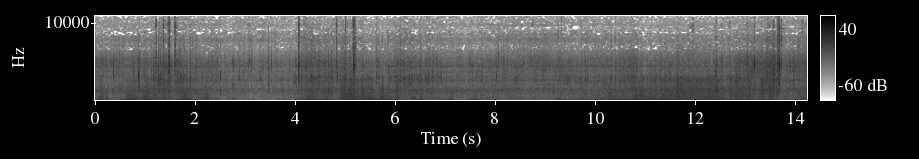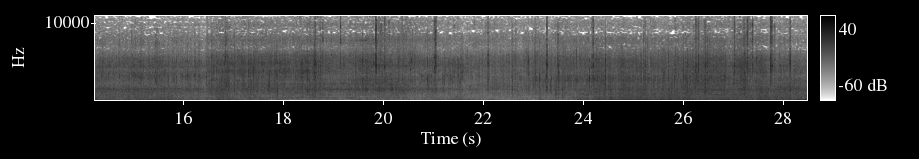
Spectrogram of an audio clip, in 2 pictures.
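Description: Wind buffeting the camera microphone on a mountain bike descending fast, with a heavy low rumble of the tyres on the dirt and gravel road and many scattered rattles and clicks from the bike over the rough surface. It grows louder again in the last few seconds.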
